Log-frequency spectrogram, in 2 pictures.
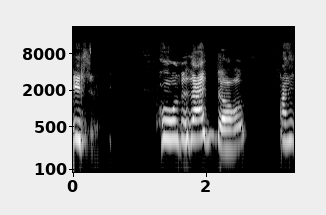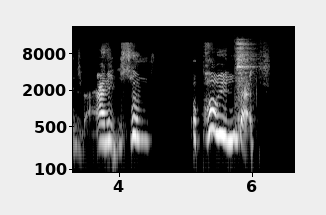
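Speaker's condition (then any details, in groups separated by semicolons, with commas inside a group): Cerebral palsy; from birth, affects limbs and neck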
